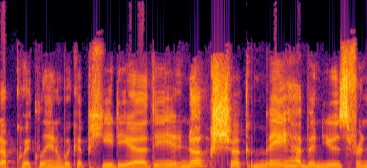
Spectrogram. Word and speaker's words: Inukshuk: And this is where he was talking about and pointing to, and I told you I'd find out how to say it, Inukshuk. So it's Inukshuk.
